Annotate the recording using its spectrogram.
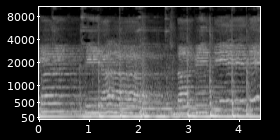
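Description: Devotional kirtan singing: a voice carrying a bending melodic line over a steady low drone, with pakhawaj drum strokes and sharp high strikes keeping the beat.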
